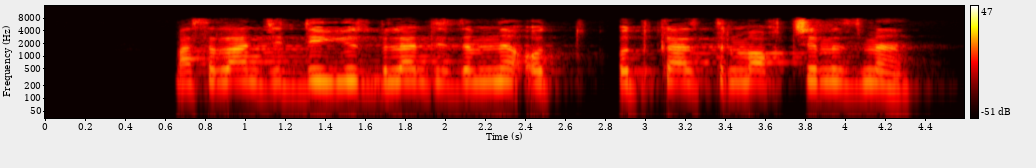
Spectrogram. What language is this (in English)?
Uzbek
